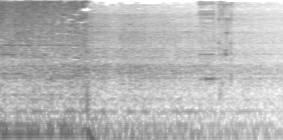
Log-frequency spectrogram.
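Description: Electronic intro music sting: a steady low drone drops sharply in pitch about two-thirds of a second in into a deep bass rumble, which then fades away.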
